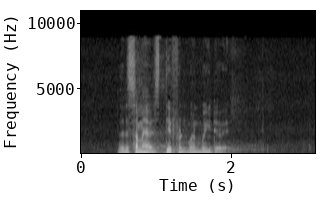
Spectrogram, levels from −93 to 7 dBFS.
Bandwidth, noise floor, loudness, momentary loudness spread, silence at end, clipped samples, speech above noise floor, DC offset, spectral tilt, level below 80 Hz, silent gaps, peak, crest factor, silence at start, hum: 9.4 kHz; -65 dBFS; -31 LUFS; 13 LU; 1 s; under 0.1%; 35 dB; under 0.1%; -6 dB/octave; -64 dBFS; none; -8 dBFS; 24 dB; 0.5 s; none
